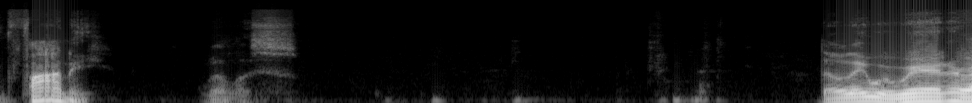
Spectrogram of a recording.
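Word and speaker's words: Fani Willis: and and yeah so and again let me pronounce her name fonnie Willis though they were wearing her out on on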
